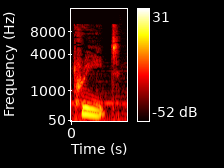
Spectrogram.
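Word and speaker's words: Crete: the name of the island of cres pronounced creit a part of the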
